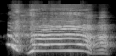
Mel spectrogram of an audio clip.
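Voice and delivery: loud, high cry-laugh burst; loud, high laughing sob; sobbing laugh. Shown as a demonstration. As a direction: let a laugh break out of the tears. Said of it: "what I just showed you".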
